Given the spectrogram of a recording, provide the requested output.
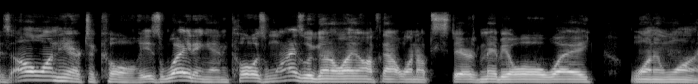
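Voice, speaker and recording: A man talks at a medium pitch with a quiet background behind him. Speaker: high school baseball radio play-by-play announcer. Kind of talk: live commentary. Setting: press box at a baseball field. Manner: deliberately subdued, golf-commentator style.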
